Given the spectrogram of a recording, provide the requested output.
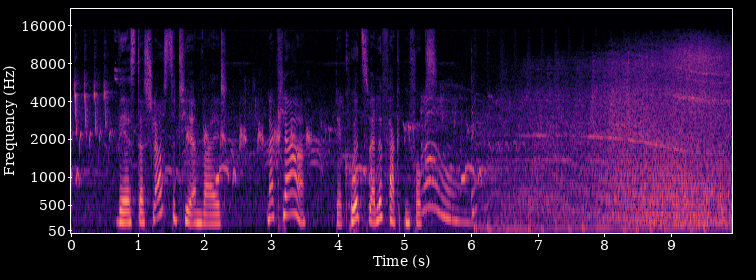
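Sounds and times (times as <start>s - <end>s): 
speech: 0.7s - 6.2s
large airplane taking off at an airport: 5.8s - 9.9s.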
